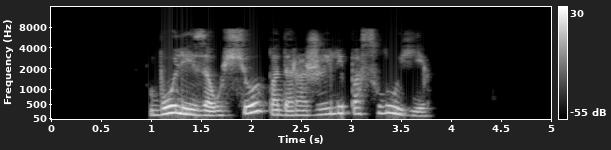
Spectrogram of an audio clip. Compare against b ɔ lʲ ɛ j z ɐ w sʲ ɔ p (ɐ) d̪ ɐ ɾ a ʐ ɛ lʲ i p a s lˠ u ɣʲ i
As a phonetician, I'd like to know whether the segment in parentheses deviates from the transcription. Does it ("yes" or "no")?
no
